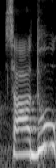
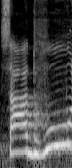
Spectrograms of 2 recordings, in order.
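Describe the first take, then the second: First: साधु with a quick final u; short ending. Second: साधु with the final u drawn out; wrong long ending. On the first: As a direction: keep the last vowel of साधु brief. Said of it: "कम समय लगाना". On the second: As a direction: drag the last vowel of साधु into ooo. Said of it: "नहीं होता है". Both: Shown as a demonstration.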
